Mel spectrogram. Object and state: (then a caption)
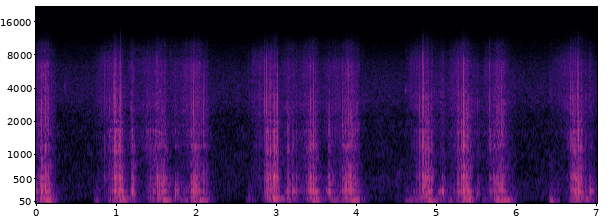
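Woven fabric coaster. Fingertips and short nails scratch a flat, heart-shaped woven tapestry fabric coaster lying on a wooden table. The result is bursts of dry, rough, scratchy rustling in uneven strokes, with brief quiet gaps between the bursts.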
